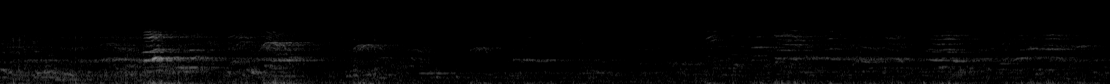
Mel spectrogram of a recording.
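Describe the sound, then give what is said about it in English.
Children playing, with many young voices shouting and chattering at once amid scuffling movement, one louder shout standing out early, then a busy, fluctuating din that never drops to quiet. “It's the sound of kids playing.”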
